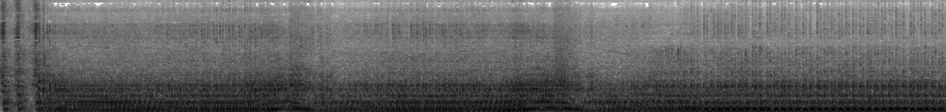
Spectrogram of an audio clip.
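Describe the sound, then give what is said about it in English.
A motorcycle fitted with exhaust tabs fires up and runs loud and throaty, its exhaust swelling through two revs that rise and fall before settling back to a rough, steady idle. “we're about to fire this up and she's going to hear the tabs on her bike for the first time.”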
